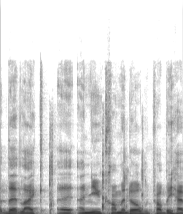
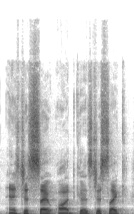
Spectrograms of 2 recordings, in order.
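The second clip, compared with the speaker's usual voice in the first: usual speaking voice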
